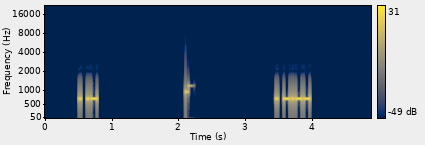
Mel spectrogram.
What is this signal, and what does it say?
Morse code, heard as a keyed tone, about 39 wpm, 700 Hz. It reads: EA EY
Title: Top Two Letter Combinations in Words 40wpm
